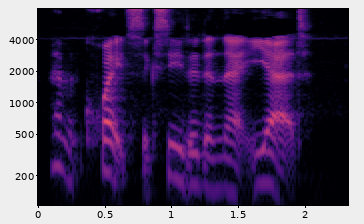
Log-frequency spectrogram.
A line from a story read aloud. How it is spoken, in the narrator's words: the doctor said dryly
